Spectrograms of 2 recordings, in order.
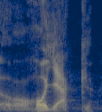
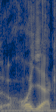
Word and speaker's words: Raulhac: du Cantal qui s'appelle Royac. Royac, ça se situe à 25 km à peu près d'Aurillac, vous voyez, dans ce qu'on appelle le Carladès. Ça s'écrit Rolac, mais ça se prononce Royac.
